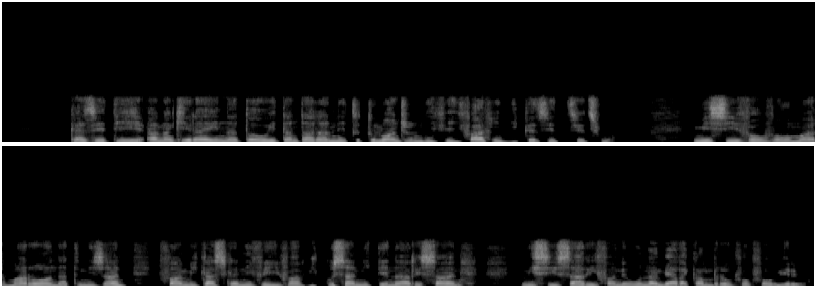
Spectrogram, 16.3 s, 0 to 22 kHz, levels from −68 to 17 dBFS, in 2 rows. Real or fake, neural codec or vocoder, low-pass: fake; codec, 16 kHz, 4 kbps, FreqCodec, larger model; 7.2 kHz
